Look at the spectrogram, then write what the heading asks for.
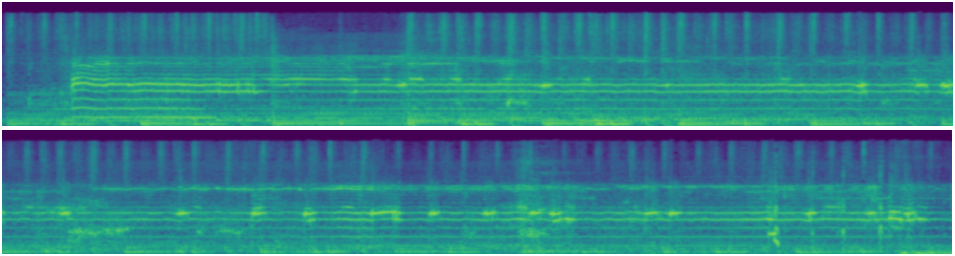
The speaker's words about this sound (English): do you have your horn ready, girl? It is.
